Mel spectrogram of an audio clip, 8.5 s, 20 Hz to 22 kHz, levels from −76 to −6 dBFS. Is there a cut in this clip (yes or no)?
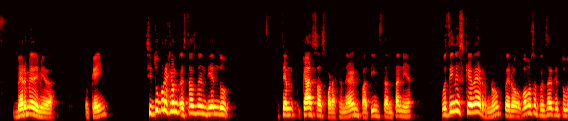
yes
